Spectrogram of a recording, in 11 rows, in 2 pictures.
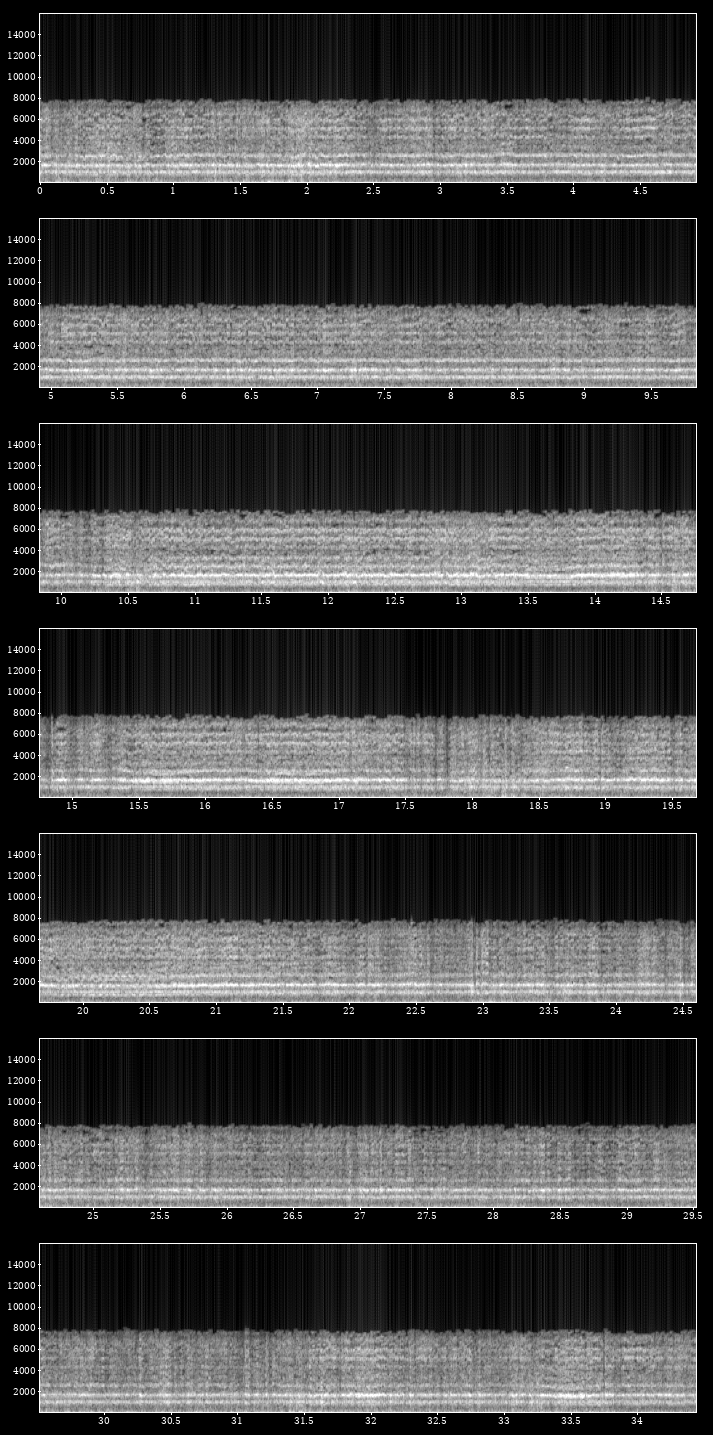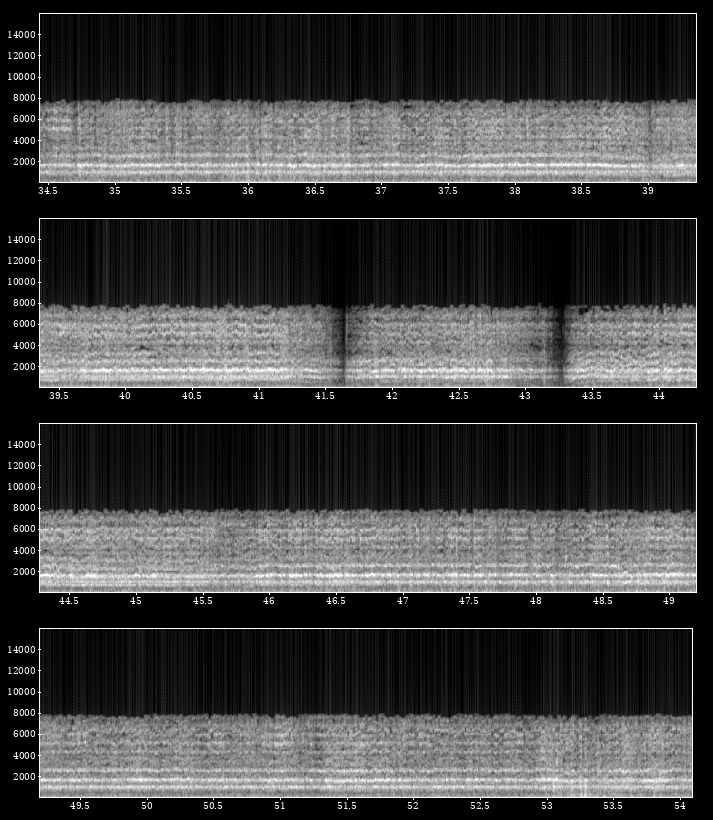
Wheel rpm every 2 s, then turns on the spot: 230, 240, 230, 230, 240, 210, 200, 230, 220, 230, 220, 230, 230, 230, 230, 240, 230, 230, 230, 220, 180, 110, 190, 230, 230, 230, 230.
none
